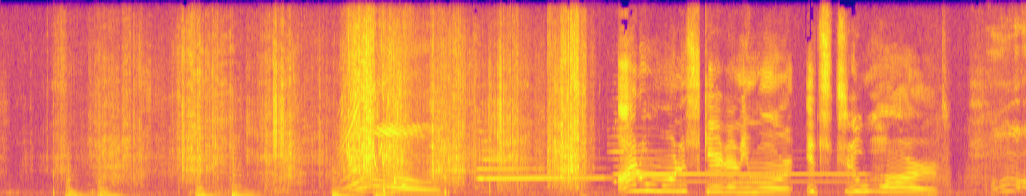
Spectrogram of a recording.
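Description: Light cartoon background music with low bass notes, followed a little past the middle by a young child crying in three drawn-out, falling wails after a fall on the ice.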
